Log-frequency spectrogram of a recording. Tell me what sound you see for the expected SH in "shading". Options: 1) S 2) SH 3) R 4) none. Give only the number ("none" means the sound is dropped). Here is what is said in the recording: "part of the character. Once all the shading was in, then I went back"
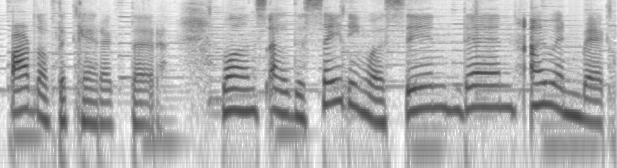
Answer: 1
